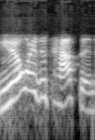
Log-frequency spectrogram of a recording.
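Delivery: riled-up, angry, demanding, very high-pitched. Retelling what she said while flipping through a book: retelling own angry words. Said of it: "I'm all angry because I'm like".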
